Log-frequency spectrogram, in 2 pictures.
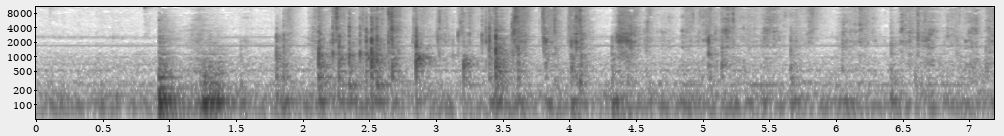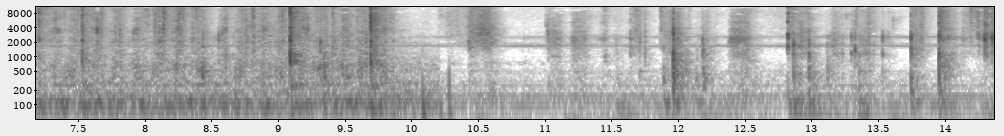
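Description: A metal spoon stirring and scraping a wet herbal paste in a plastic tub, with rapid irregular clicks and scrapes that ease off after about ten seconds. About a second in, two heavy thumps are the loudest sounds.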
